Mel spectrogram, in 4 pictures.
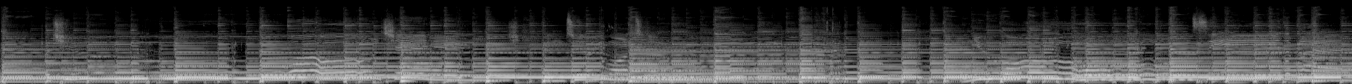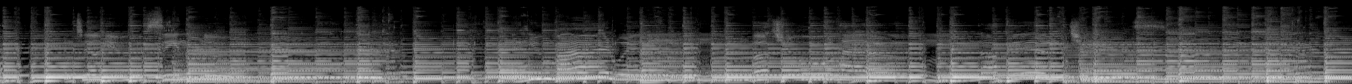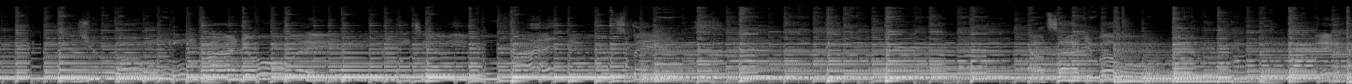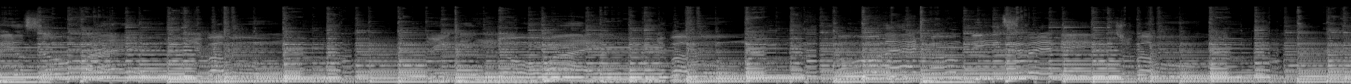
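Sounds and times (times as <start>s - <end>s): acoustic guitar strumming: 0.0s - 54.0s
man singing: 0.0s - 54.0s.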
